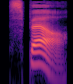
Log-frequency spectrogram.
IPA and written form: spˈɛl (spell)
